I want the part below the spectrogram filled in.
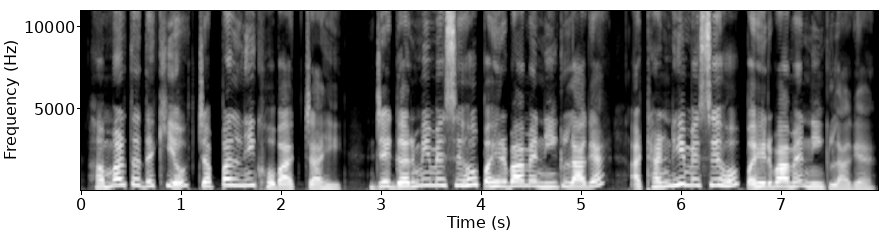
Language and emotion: Maithili, neutral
